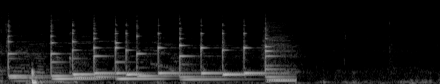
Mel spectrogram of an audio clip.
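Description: Mobile phone ringtone playing a quick melody of bell-like notes, signalling an incoming call; it cuts off about three seconds in as the call is answered.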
